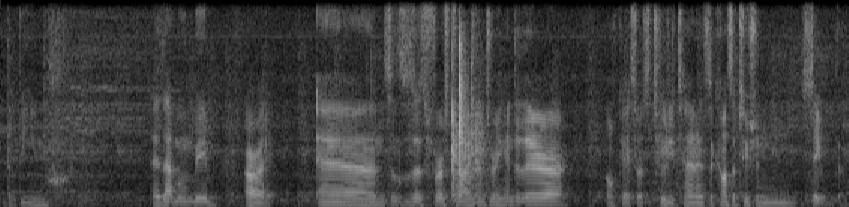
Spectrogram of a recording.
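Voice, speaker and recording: A man's voice: mid-range voice, flat delivery, a little slow. A man playing a tabletop game, chatting casually and thinking aloud about the rules. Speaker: player.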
